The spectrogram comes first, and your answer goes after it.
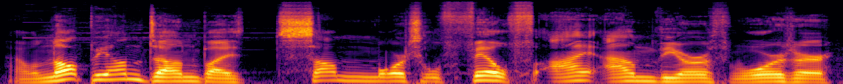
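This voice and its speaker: A man's voice: a little high, normal speed, a little mellow, clear, resonant tone, no room sound, close to an everyday voice. Man as an imperious, menacing ancient dragon villain. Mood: menacing, contemptuous. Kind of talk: video game voice acting.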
